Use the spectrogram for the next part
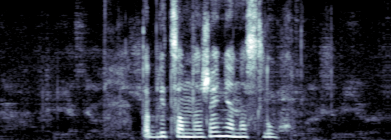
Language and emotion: Russian, neutral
